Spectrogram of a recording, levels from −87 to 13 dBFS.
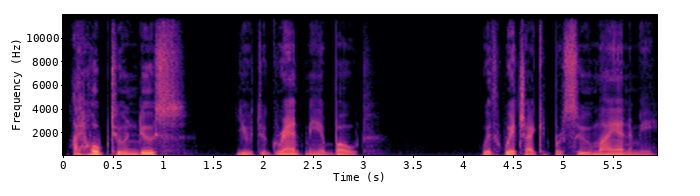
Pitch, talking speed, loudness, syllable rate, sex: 100 Hz, 170 wpm, -20 LUFS, 5.4 syllables/s, male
